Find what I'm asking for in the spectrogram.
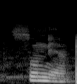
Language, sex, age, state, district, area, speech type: Hindi, male, 30-45, Uttar Pradesh, Mau, urban, read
